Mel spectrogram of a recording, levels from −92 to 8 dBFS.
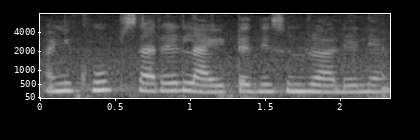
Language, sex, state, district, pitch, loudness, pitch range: Marathi, female, Maharashtra, Chandrapur, 255 Hz, -24 LUFS, 240-275 Hz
